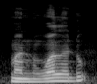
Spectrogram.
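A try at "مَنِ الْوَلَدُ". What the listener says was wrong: ya, man al waladu, ada alnya. Nah, kalau dibaca sambung menjadi iya, manil waladu. Lihat, sukun ketemu sukun. Sukun yang pertama huruf apa? Nun.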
